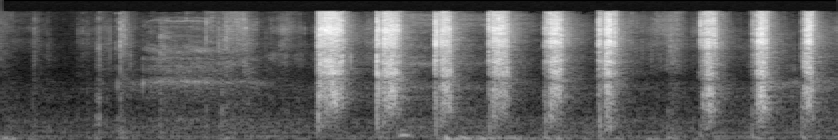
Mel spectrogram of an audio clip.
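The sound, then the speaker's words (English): Hand sanding on paper, a steady run of about nine brisk back-and-forth scratchy strokes, fairly loud, after a quieter stretch of soft rubbing and rustling. “We're sanding.”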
